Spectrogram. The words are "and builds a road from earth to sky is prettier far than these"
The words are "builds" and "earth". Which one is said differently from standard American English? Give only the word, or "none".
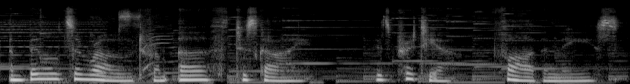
none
